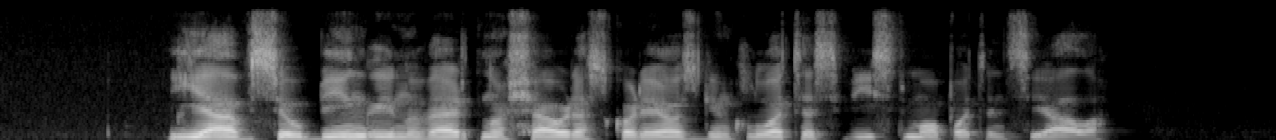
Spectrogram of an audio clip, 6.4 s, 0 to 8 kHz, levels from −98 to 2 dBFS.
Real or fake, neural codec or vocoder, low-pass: real; none; 7.2 kHz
